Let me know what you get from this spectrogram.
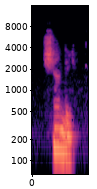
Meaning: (noun) 1. A drink made by mixing beer and lemonade 2. A glass of this drink; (adjective) wild, energetic, romping, boisterous, rambunctious
- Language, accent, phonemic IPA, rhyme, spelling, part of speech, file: English, Southern England, /ˈʃændi/, -ændi, shandy, noun / adjective, LL-Q1860 (eng)-shandy.wav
